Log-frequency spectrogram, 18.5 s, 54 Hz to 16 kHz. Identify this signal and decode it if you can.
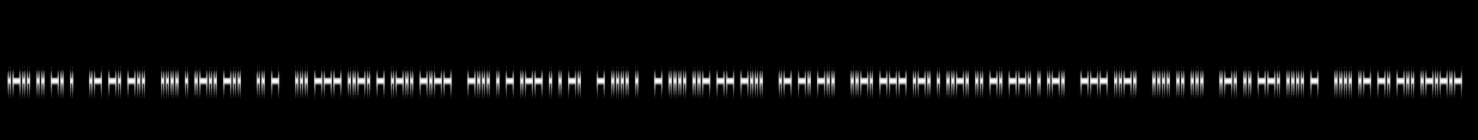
Morse code, heard as a keyed tone, about 40 wpm, 600 Hz. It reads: LINE AND HELD IT SOFTLY BETWEEN THE THUMB AND FOREFINGER OF HIS RIGHT HAND.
